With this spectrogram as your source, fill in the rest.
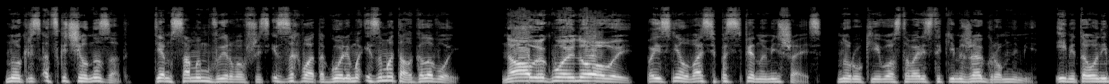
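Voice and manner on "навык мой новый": slow, loud booming roar; booming amplified voice. Acted. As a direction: thunder it out like a giant. Golem Vasya explaining, amplified.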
